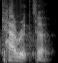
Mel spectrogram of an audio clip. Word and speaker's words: character: exist in the pronunciation we can also see a similar effect with a silent h in words like character and chord so the words are pronounced as if the h doesn't exist in both cases but in the spelling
